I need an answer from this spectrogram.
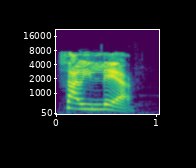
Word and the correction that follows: Zalvidea: Es que siempre me equivoco con, con Zabala, Zalvidea. ¿Ves? Lo he dicho mal.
